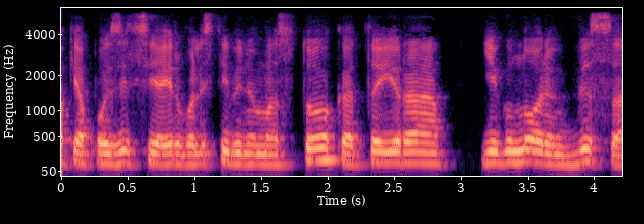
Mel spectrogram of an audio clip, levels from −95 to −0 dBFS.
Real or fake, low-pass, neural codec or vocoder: real; 5.4 kHz; none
